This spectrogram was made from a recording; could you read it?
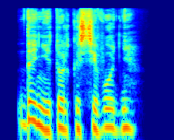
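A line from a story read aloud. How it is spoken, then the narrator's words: Tired reply. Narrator (Russian): устало отозвалась подруга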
